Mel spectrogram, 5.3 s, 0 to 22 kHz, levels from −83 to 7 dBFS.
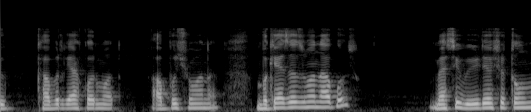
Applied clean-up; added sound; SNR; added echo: none; none; none; none.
